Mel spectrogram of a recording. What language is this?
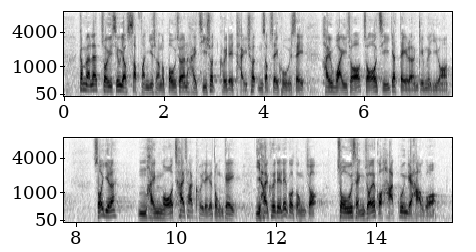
Cantonese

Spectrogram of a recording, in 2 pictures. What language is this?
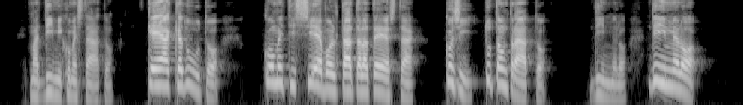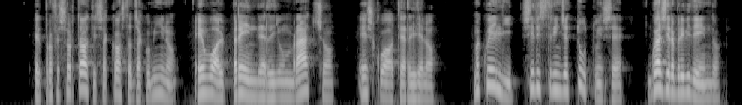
Italian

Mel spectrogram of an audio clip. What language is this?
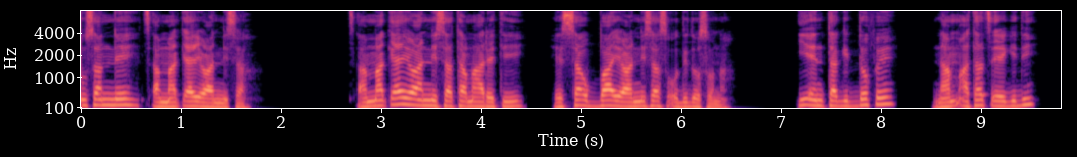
Gofa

